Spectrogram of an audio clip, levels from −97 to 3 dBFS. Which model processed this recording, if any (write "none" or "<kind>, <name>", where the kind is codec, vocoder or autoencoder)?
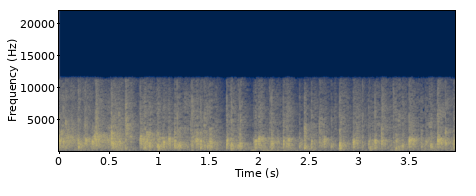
vocoder, BigVGAN v2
